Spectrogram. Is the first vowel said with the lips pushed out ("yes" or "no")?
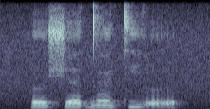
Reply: no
